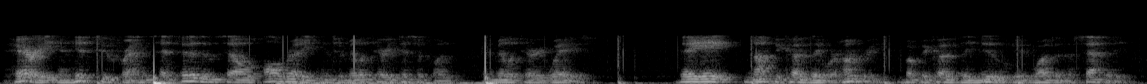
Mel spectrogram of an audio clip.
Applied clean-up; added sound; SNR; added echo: none; Crackle; 0 dB; reverberation time 0.4 s.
